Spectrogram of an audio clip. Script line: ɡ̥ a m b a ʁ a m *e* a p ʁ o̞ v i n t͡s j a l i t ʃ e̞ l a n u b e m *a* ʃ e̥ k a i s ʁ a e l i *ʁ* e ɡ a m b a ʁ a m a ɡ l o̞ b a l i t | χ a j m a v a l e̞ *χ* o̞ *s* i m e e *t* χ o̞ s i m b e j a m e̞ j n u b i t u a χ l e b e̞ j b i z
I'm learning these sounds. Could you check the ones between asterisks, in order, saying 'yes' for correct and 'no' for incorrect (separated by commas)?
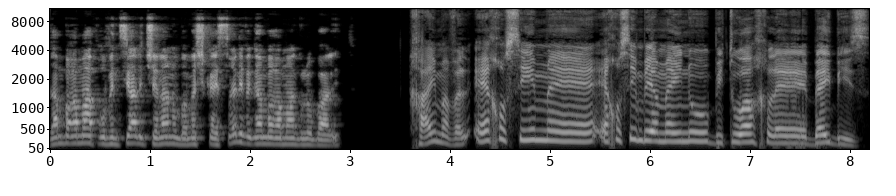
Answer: no, no, no, yes, yes, no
